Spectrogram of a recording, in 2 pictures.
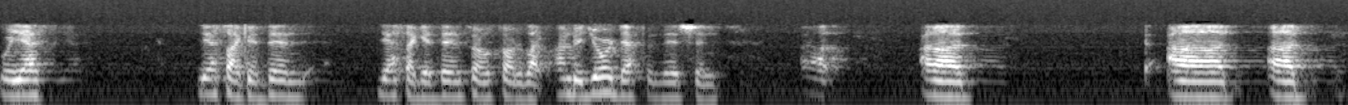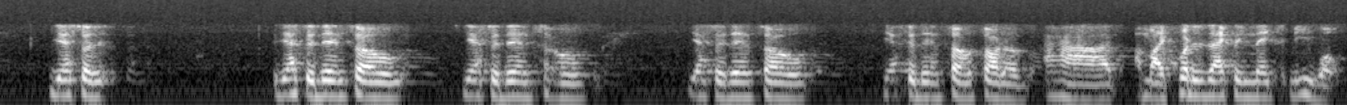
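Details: Stuttering in an adult man speaking by phone.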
